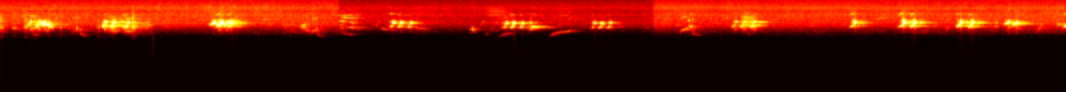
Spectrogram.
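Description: Little green bee-eater giving high, thin trilled chirps in short bursts, repeated every half second to second, with faint background hiss.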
